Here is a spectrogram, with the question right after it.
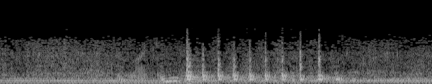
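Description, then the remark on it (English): A quick run of about nine firm knocks on a front door, evenly spaced, over a steady low background hum with no one speaking. “Stop this here. I'll knock.”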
